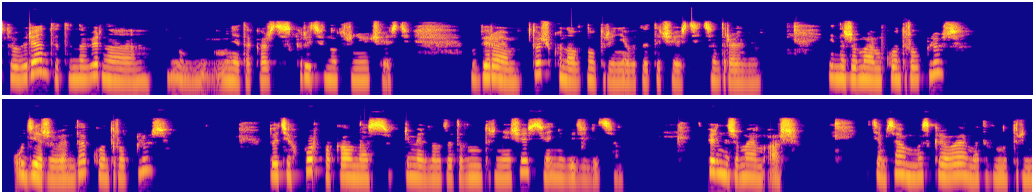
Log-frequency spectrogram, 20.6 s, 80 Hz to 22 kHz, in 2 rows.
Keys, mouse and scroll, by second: 0.6 z, 2.7 ctrl+Tab, 3.7-6.7 right drag, 6.7 middle click, 8.0 ctrl+KP_Add, 14.1-17.2 middle drag, 17.8 h, 19.0-20.6 middle drag.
